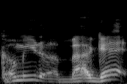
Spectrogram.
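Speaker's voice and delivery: imitated Southern accent. Imitating a character from Arkansas in Epcot-style France: southern accent. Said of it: "kind of a southern accent".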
